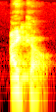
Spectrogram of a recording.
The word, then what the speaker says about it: IKO: Most of the top brands you'll find is GAF, Owens, Corning, Certainted, Malarkey, and IKO, or as they pronounce it, Ieko.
